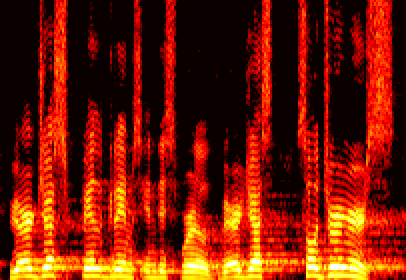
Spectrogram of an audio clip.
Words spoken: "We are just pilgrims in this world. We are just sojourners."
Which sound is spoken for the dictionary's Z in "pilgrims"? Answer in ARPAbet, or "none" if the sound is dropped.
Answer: S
